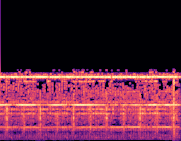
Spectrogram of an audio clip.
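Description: A children's alarm clock ringing: a loud, rapid stream of evenly spaced metallic pulses over a steady high tone, with no voices, cutting off just before the end.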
